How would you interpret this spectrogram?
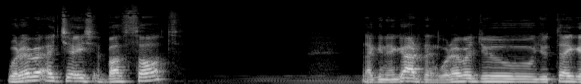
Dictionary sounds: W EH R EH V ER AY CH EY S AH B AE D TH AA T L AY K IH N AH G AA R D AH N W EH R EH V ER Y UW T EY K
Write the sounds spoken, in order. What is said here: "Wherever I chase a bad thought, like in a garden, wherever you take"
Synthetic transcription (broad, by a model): W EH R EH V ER AY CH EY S AH B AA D TH AA T L AY K IH N AH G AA R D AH N W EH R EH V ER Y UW T EY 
